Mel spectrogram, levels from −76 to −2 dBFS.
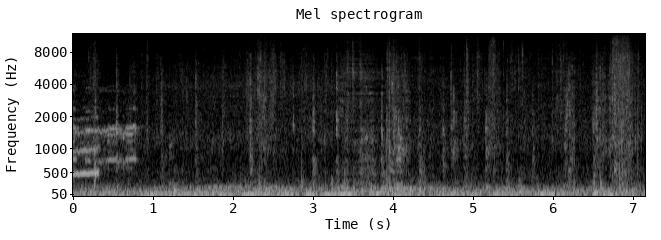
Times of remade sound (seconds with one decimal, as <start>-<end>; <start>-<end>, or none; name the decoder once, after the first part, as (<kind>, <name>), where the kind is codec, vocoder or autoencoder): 3.4-3.9 (codec, SNAC)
